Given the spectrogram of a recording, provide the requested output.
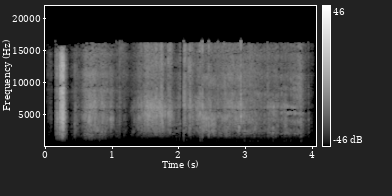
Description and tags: Queneau frot metal 08
prise de son de regle qui frotte
piezo, metallic, metal, clang, cycle, rattle, steel, frottement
